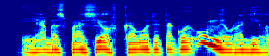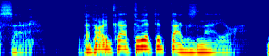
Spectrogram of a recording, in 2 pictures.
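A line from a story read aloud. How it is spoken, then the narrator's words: Displeased grumbling. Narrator (Russian): недовольно проворчал он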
